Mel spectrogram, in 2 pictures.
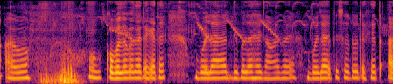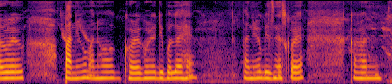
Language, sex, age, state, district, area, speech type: Assamese, female, 18-30, Assam, Sivasagar, rural, spontaneous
